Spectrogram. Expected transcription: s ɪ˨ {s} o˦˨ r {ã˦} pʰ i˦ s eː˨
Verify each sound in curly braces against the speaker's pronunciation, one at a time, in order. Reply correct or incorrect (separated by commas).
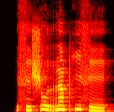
incorrect, correct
